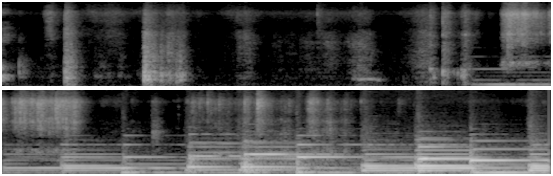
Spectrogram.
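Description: A few sparse clicks and rustles of handling a plastic pet carrier, then soft background piano music that comes in about halfway and grows louder.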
